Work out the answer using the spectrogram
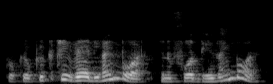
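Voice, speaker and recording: A man's voice: fairly high pitch, very animated, racing, husky, narrow, tinny audio. A Brazilian man with a Brazilian Portuguese accent, preaching earnestly and informally on a live devotional podcast, rambling and repeating himself.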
